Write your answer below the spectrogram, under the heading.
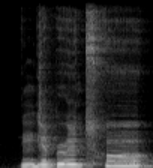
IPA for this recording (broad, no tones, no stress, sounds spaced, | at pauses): ŋ ɡ ɛ p ɹ œ̃ t͡sʰ ɔ̃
